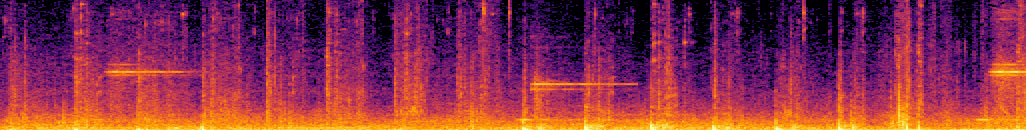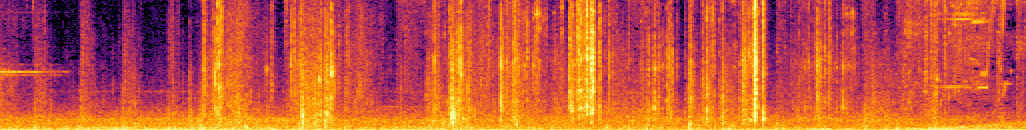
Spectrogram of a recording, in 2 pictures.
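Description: Footsteps crunch on the ground.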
